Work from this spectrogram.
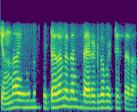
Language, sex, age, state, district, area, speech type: Telugu, male, 30-45, Andhra Pradesh, East Godavari, rural, conversation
